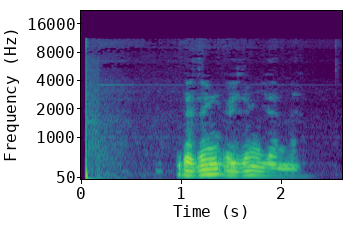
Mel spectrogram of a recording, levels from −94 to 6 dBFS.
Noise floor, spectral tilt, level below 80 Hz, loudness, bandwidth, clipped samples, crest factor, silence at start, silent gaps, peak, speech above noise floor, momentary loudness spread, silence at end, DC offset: -53 dBFS; -9.5 dB/octave; -40 dBFS; -16 LUFS; 11.5 kHz; under 0.1%; 18 dB; 0.05 s; none; 0 dBFS; 38 dB; 18 LU; 0.45 s; under 0.1%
